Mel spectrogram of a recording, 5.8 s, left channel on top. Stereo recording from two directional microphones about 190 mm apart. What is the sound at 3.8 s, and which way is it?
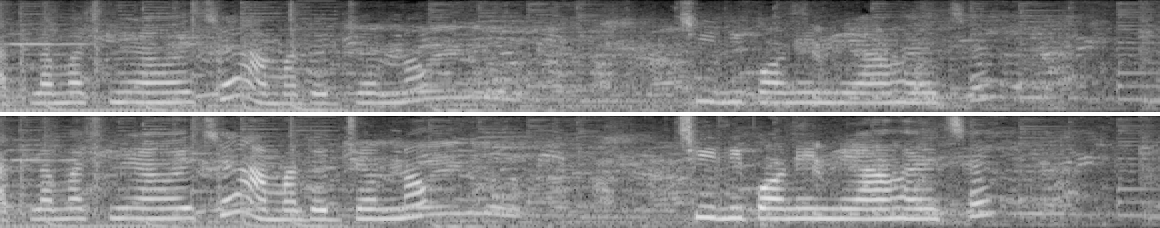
Speech, 40° right (ahead or behind).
